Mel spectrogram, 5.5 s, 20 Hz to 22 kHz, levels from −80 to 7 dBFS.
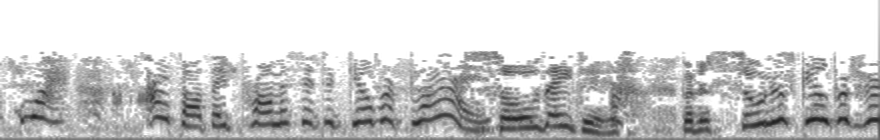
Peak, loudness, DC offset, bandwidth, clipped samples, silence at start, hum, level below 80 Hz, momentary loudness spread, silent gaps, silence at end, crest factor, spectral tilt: -2 dBFS; -15 LUFS; 2%; 6 kHz; under 0.1%; 0.1 s; none; -50 dBFS; 9 LU; none; 0 s; 14 dB; -1.5 dB/octave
